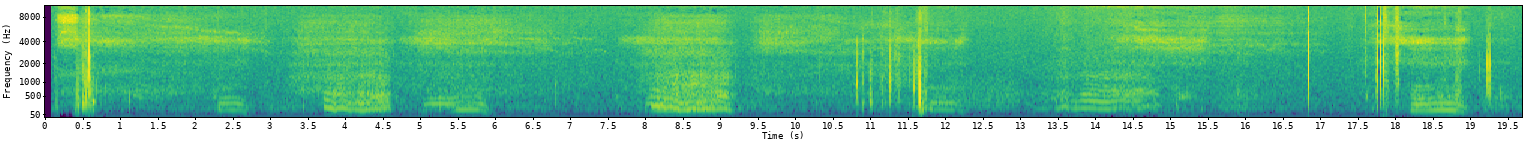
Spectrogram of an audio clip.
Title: The boys snoring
